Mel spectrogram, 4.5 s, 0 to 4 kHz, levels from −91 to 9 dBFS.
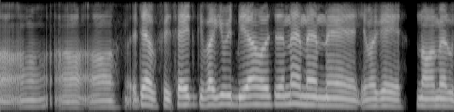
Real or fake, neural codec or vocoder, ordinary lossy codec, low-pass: fake; codec, 16 kHz, 4.8 kbps, FACodec; none; 3.6 kHz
